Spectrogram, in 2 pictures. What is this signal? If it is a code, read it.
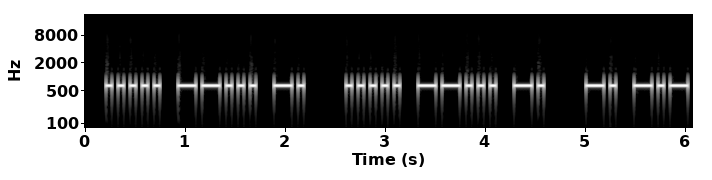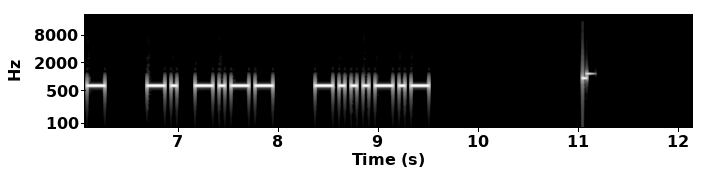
Morse code, heard as a keyed tone, about 19 wpm, 650 Hz. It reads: 57N 57N NY NY <BK>
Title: POTA QSO Practice - 20wpm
